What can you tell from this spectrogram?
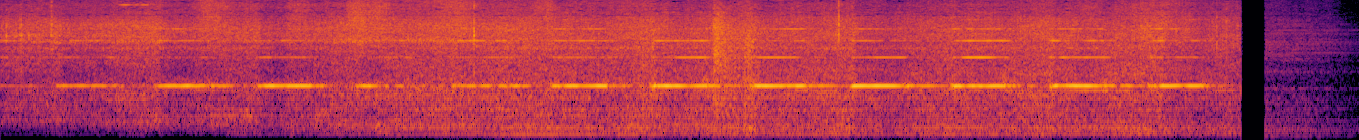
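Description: A vehicle's reversing alarm beeping steadily, about two beeps a second, over a low engine rumble that grows louder a few seconds in. The sound cuts off suddenly near the end.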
